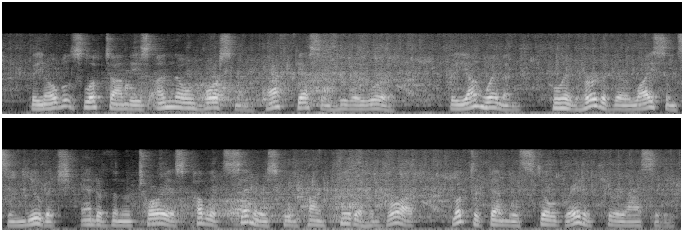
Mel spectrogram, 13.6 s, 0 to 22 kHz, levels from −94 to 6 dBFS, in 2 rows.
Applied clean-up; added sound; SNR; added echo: none; Toilet flush; 11 dB; none.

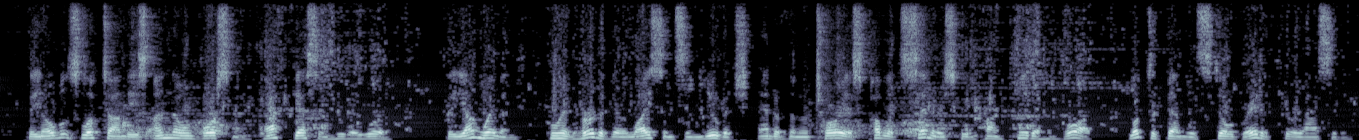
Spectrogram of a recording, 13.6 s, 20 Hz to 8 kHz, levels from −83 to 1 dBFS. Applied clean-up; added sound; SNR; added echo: classical method spectral subtraction.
